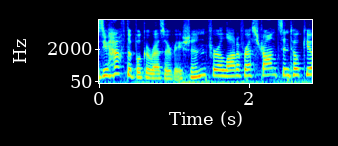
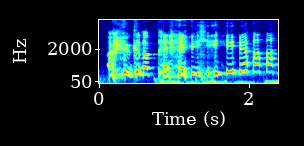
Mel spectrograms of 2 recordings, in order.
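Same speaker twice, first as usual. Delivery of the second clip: laughing; 7 semitones higher than usual. Pretend. Acted cashier, laughing.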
